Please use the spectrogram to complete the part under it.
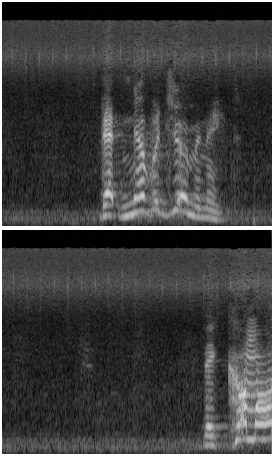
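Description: A man speaks forcefully into a microphone, in bursts with pauses.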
